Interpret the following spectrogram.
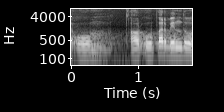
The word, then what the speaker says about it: ओम: जब हम ओम का उच्चारण शुरू करते हैं तब उसकी ध्वनि मुंह से निकलनी चाहिए, फिर धीरे धीरे मुंह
